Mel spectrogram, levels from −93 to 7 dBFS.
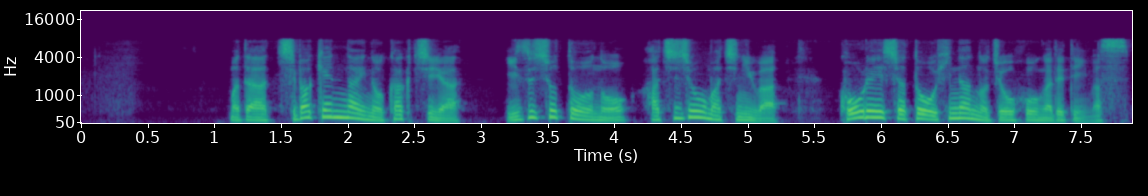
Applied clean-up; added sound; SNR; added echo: neural mask model Resemble Enhance denoiser.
